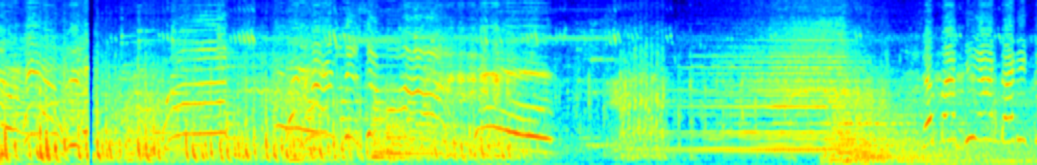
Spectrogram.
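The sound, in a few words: horses galloping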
